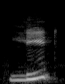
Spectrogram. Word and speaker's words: lead: LEAD noun में भी है और LEAD वर्ब में भी है, लेकिन इसका जो प्रोनाउंसिएशन है लीड एंड लेड, इसको बोलेंगे लेड अगर नाउन है तो, और वर्ब है तो लीड, यानी लीडरशिप.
